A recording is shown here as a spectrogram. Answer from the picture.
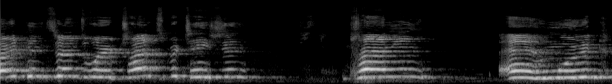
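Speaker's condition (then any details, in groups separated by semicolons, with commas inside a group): Cerebral palsy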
